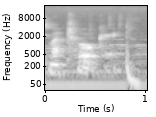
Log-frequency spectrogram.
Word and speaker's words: matoke: I think it's matoke, would be the proper way to pronounce it.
